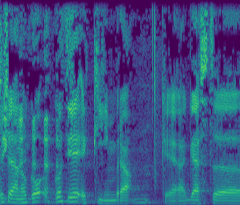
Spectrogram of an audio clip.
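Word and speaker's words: Gotye: Allora, ci ascoltiamo una canzone recente del 2011 di Gautier, si pronuncia così, perché anche se è scritto in modo diverso, ricorda il nome Gaultier francese, è scritto Gautier però con la Y.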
